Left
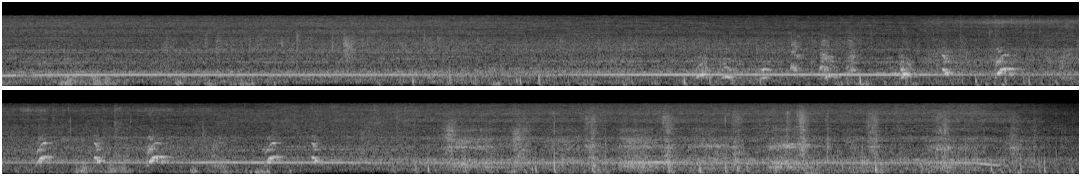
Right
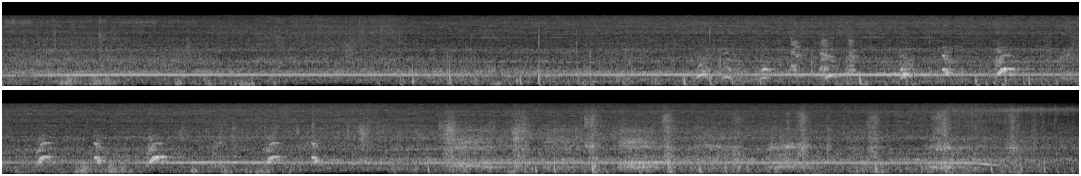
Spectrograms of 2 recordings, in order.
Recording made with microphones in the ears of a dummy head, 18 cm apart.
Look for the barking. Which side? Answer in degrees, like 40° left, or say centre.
centre.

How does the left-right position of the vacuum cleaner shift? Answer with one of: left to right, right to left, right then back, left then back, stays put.
right then back.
